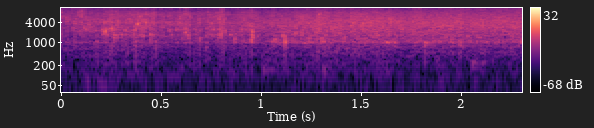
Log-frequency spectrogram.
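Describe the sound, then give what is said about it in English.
Fish frying in about a cup of hot oil in a frying pan, a loud, steady sizzling hiss with dense crackles and spatters throughout, with no voices. “You're swirling the oil in the frying pan now. Are you going to drop some water in it? Yikes. Man, that oil is flying about half foot up in the air. Okay, here's the fish.”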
